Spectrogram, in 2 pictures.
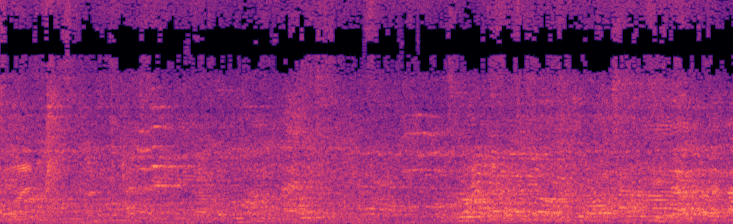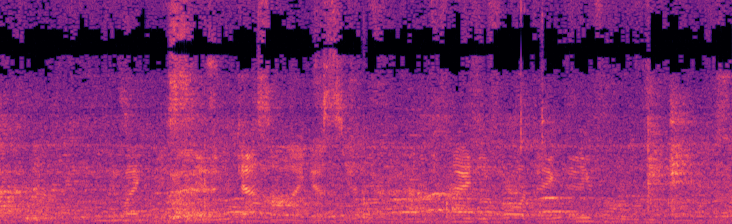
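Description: Chess pieces knock against a board.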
